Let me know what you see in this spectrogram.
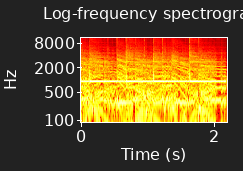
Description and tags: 110 bpm FM Rhythm -52
A rhythmic loop created with an ensemble from the Reaktor
User Library. This loop has a nice electro feel and the typical higher
frequency bell like content of frequency modulation. A harsh overdriven
loop. The tempo is 110 bpm and it lasts 1 measure 4/4. Mastered within Cubase SX and Wavelab using several plugins.
110-bpm, electronic, fm, loop, rhythmic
